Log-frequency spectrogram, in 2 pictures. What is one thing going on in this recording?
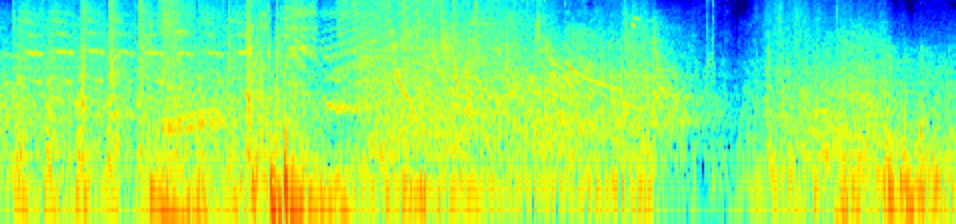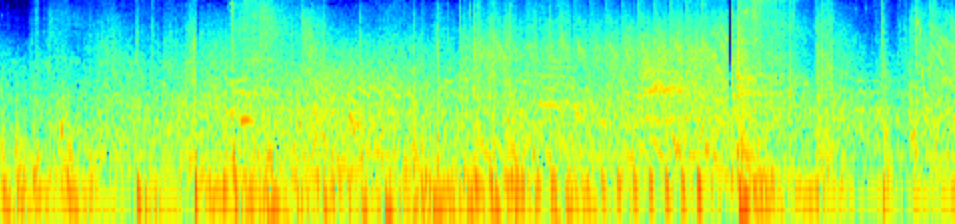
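Blaster guns fire in quick bursts.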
